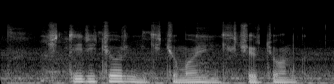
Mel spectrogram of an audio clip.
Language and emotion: Russian, sad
